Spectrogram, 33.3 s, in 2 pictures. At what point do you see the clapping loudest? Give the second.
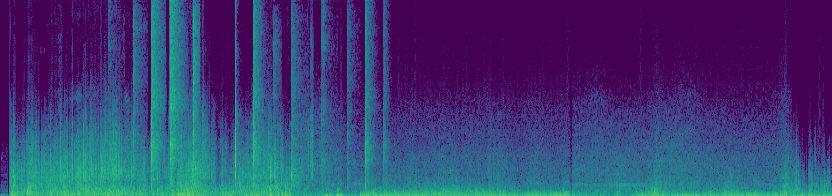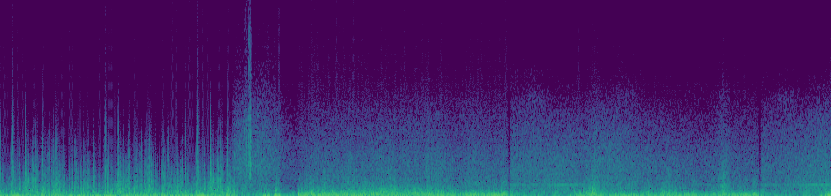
3 s.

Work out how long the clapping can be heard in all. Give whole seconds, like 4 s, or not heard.
6 s.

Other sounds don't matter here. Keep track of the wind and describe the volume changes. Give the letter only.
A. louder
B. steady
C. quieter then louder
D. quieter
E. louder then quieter
D.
